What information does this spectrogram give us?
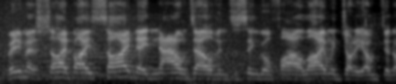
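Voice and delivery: usual speaking voice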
